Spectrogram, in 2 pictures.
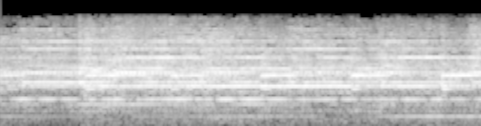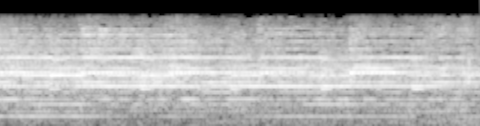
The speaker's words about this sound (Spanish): pero hay una sirena inicial incluso, esto es lo que escuchan los Ciudadanos de Vic.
